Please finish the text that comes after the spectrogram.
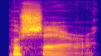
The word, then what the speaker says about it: Pochard: Your friend, the patronal Pochard? Picard? Pocard? I don't know how to say that word. Sly duck. Picard is a type of duck. Yeah. Is it pronounced Picard? Captain Pochard. Pashard. Oh, okay. Pashard.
